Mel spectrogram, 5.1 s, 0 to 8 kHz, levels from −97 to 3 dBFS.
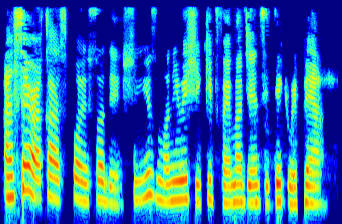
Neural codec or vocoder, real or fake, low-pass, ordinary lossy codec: none; real; 7.2 kHz; MP3, 48 kbps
